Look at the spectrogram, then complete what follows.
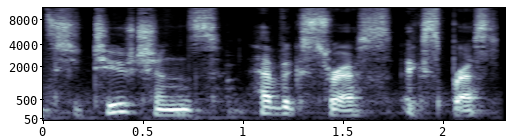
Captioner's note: speaking French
